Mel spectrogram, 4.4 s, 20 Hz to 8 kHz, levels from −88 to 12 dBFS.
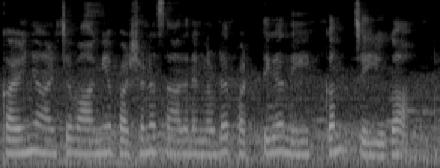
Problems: low volume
